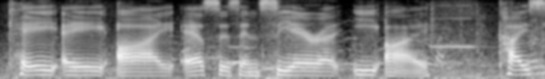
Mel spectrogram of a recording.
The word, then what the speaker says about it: Kaisei: project kais is devoted to cleaning up the Pacific vortex, the north pacific gy area.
